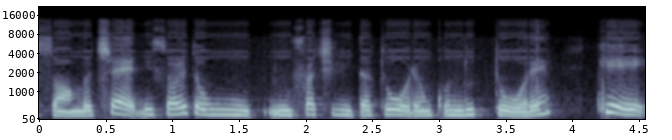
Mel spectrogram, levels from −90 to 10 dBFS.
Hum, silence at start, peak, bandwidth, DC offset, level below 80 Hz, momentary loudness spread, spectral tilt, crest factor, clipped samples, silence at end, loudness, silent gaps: none; 0 s; -4 dBFS; 13.5 kHz; under 0.1%; -58 dBFS; 5 LU; -7.5 dB/octave; 12 dB; under 0.1%; 0 s; -16 LUFS; none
